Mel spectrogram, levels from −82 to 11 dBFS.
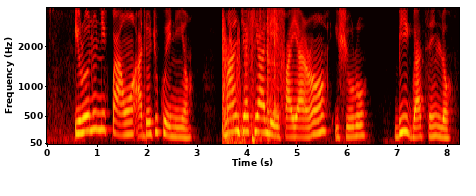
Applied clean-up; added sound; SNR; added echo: none; Scratching (performance technique); 6 dB; none.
